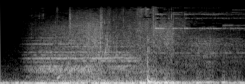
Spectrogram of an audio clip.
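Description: Logo-reveal music sting: a deep bass drone under a crackling, shattering sound effect that ends in a sharp strike about a second and a half in, followed by a high ringing tone.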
